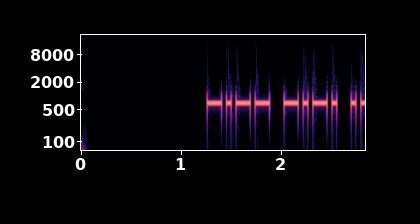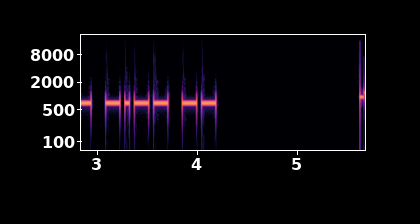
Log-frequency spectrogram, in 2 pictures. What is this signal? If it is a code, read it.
Morse code, heard as a keyed tone, about 25 wpm, 700 Hz. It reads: YCAYM
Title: Code Groups - 5 Letters - 25wpm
